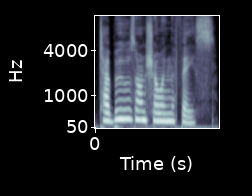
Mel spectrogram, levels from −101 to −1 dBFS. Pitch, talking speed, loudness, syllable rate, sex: 240 Hz, 160 wpm, -16 LUFS, 4.1 syllables/s, female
